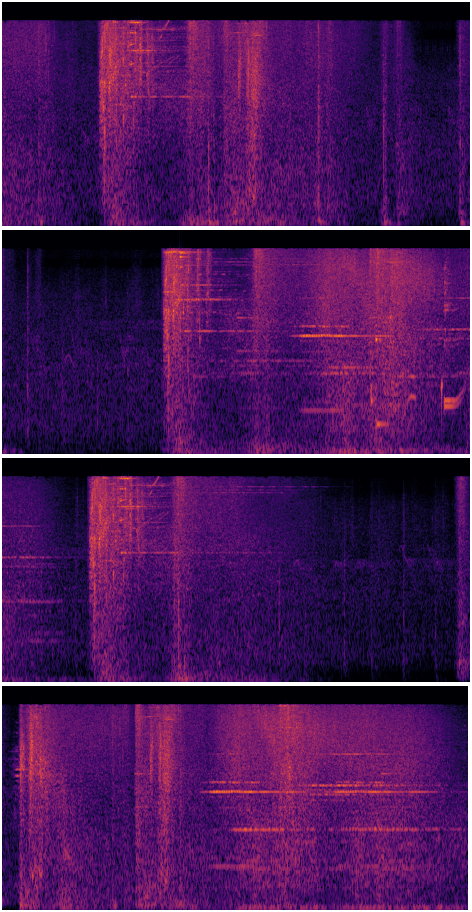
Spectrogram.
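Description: Magical attacks whoosh and burst with sparkling effects.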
